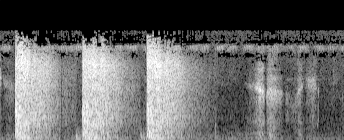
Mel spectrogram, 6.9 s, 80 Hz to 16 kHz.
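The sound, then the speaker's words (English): Three gunshots fired into the air one after another, evenly spaced about a second and a half apart. Each is a sharp, loud blast with a long decaying tail, followed by quieter background sound. A person speaks briefly. “fire 3 shots in the air, one after the other”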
